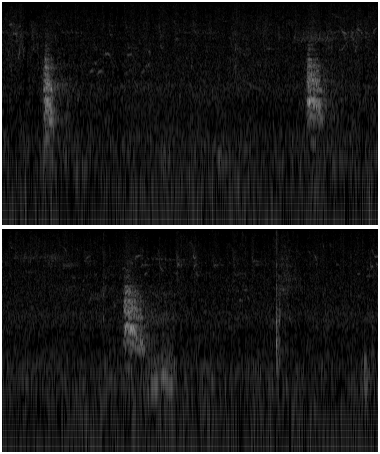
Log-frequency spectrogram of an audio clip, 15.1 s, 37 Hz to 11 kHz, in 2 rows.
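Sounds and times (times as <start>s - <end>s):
deer barking: 0.8s - 1.2s, 6.1s - 6.6s, 10.0s - 10.6s.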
